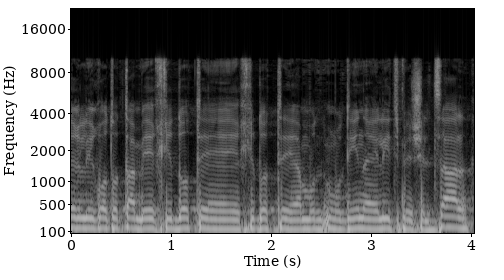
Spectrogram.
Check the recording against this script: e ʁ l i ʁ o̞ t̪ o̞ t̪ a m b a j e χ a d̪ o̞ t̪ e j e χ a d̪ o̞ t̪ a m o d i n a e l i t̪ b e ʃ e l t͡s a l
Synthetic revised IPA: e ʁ l i ʁ o̞ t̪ o̞ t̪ a m b e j e χ i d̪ o̞ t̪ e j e χ i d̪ o̞ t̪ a m o d i n a e l i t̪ b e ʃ e l t͡s a l

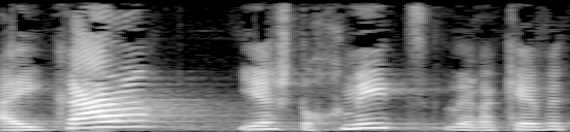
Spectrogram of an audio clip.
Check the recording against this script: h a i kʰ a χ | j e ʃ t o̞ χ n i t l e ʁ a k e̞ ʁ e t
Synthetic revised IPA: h a i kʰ a ʁ | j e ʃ t o̞ χ n i t l e ʁ a k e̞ v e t

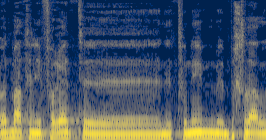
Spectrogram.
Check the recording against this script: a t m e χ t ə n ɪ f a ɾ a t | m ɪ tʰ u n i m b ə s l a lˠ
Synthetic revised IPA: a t m a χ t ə n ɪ f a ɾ ɛ t | n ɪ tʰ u n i m b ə χ l a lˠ

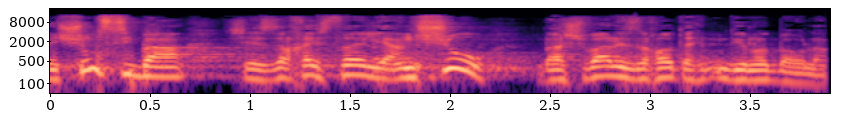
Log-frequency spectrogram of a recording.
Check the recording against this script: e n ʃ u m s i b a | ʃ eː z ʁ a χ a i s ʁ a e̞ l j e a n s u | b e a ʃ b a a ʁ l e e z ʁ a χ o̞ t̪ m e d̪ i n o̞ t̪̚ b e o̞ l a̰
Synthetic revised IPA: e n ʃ u m s i b a | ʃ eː z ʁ a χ a i s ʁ a e̞ l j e a n ʃ u | b e a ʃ v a a l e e z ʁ a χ o̞ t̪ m e d̪ i n o̞ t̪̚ b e o̞ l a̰

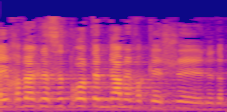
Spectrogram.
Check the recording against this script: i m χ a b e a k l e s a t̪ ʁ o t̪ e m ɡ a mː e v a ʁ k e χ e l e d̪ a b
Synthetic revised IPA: i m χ a v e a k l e s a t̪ ʁ o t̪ e m ɡ a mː e v a k e ʃ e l e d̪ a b

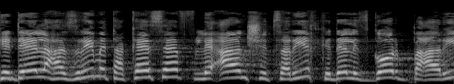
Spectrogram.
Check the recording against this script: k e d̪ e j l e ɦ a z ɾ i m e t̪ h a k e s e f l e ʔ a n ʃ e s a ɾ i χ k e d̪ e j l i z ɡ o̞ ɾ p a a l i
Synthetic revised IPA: k e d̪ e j l e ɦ a z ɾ i m e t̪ h a k e s e f l e ʔ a n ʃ e t͡s a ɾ i χ k e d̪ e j l i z ɡ o̞ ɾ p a a ɾ i

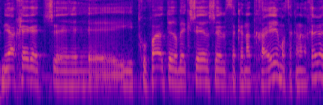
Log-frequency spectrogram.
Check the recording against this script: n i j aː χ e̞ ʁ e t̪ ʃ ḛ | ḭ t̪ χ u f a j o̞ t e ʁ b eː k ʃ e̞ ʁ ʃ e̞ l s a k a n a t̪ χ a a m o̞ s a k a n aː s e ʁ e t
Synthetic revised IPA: n i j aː χ e̞ ʁ e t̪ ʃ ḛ | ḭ t̪ χ u f a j o̞ t e ʁ b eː k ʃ e̞ ʁ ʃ e̞ l s a k a n a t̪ χ a i m o̞ s a k a n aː χ e ʁ e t

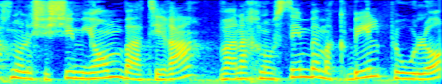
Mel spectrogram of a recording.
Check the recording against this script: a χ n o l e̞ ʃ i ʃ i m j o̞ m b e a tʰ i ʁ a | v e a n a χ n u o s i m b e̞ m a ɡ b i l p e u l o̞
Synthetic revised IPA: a χ n u l e̞ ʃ i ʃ i m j o̞ m b e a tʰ i ʁ a | v e a n a χ n u o s i m b e̞ m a k b i l p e u l o̞

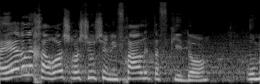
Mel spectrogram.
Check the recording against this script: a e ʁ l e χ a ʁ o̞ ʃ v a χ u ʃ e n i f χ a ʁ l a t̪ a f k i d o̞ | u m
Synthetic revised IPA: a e ʁ l e χ a ʁ o̞ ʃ ʁ a ʃ u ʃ e n i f χ a ʁ l e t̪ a f k i d o̞ | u m

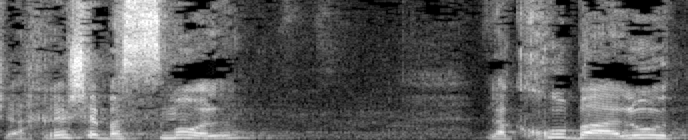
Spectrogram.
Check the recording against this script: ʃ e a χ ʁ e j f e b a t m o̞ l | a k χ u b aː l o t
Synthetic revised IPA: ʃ e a χ ʁ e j ʃ e b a s m o̞ l | a k χ u b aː l u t

